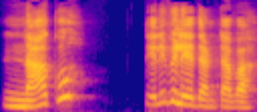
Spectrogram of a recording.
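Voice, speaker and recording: Brief: defiant teenage girl, shouting, high voice, read by a woman. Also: expressive, moderate pace, close to an everyday voice. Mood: furious. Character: fiery stubborn teenage girl.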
